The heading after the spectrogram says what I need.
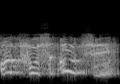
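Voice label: player friendly fire, mood high, Polish speech; War Thunder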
